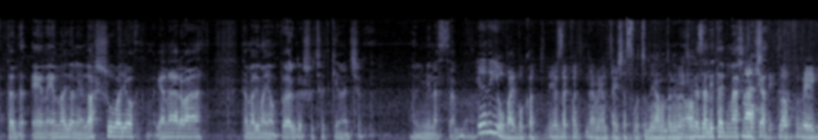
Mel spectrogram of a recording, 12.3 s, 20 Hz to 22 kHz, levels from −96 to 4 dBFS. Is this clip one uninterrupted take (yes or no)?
yes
